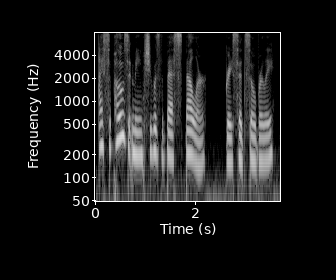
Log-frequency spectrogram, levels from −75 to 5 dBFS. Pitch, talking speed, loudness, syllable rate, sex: 200 Hz, 195 wpm, -18 LUFS, 5.7 syllables/s, female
